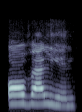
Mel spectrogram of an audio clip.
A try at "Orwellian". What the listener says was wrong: Not val, is well. Orwellian. Well, not so well and val. They are very different sounds.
